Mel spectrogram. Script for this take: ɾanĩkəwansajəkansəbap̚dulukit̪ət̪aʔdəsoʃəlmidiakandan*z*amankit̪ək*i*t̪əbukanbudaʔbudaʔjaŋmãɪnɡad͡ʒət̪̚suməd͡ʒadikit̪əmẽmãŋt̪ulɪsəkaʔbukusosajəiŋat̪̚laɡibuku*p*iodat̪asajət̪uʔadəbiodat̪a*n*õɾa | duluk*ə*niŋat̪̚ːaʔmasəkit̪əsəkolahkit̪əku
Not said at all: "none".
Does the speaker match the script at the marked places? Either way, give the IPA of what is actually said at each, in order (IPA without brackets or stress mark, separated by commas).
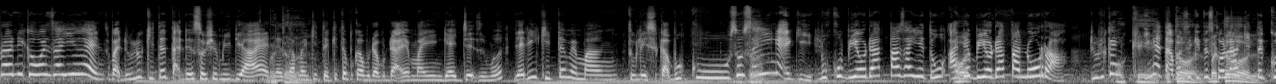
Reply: z, i, b, n, a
